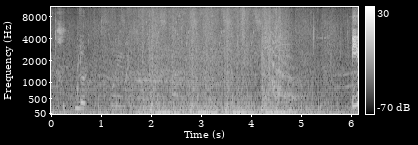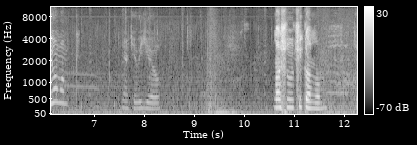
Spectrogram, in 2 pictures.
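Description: A rocket launcher fires in loud bursts.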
